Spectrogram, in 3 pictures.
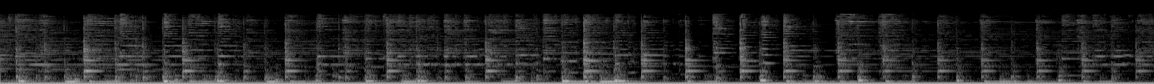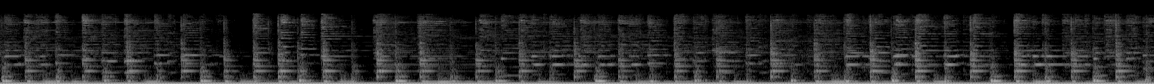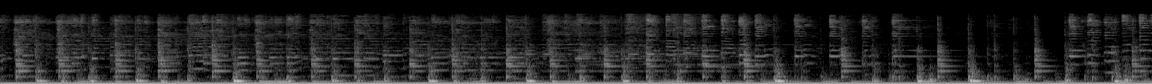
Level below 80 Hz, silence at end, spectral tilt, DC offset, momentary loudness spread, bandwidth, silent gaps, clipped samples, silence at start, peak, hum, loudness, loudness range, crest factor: -28 dBFS; 0 s; -4.5 dB/octave; under 0.1%; 6 LU; 11.5 kHz; none; under 0.1%; 0 s; -12 dBFS; none; -33 LUFS; 3 LU; 14 dB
